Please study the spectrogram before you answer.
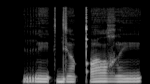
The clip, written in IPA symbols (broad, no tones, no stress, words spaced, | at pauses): rĩʔ dʲɔ̃qʼɔʁĩ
